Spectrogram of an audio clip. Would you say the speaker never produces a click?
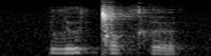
no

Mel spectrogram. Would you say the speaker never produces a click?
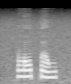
yes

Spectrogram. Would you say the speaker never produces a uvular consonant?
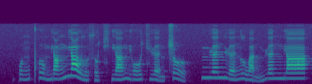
yes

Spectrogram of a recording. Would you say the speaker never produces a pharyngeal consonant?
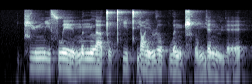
yes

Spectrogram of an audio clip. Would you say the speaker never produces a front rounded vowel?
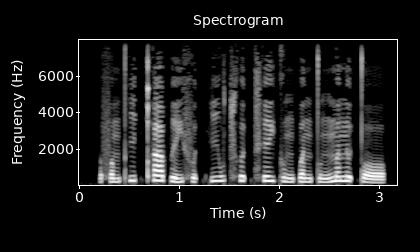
yes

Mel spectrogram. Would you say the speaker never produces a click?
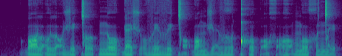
no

